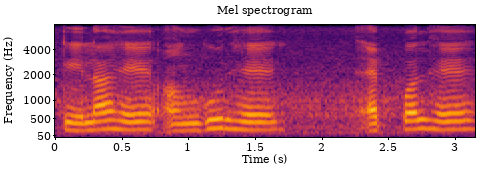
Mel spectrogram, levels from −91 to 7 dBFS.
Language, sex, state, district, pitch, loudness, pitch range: Hindi, female, Uttar Pradesh, Muzaffarnagar, 210 Hz, -15 LUFS, 205-225 Hz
